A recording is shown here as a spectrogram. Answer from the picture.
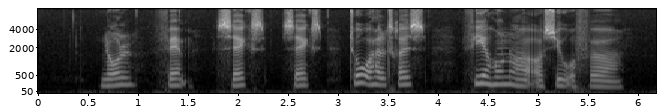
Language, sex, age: Danish, female, 61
